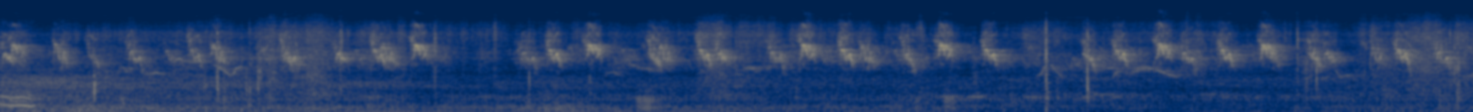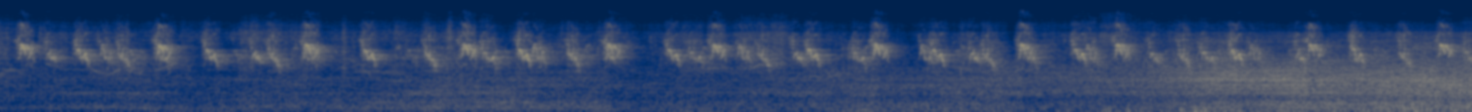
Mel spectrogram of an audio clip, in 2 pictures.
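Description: A small bird chirping over and over, short high chirps about twice a second. A faint rushing noise builds near the end.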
